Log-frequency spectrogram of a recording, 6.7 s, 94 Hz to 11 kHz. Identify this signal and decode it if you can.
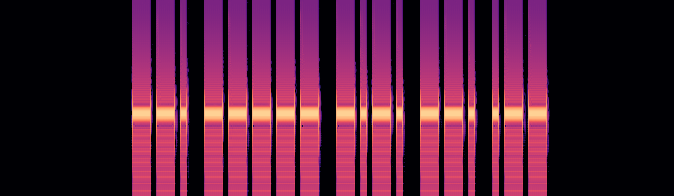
Morse code, heard as a keyed tone, about 20 wpm, 700 Hz. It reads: G0CGW
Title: DXCC-100 Call Signs - 5 Characters - 20wpm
